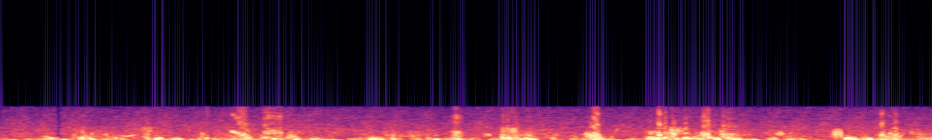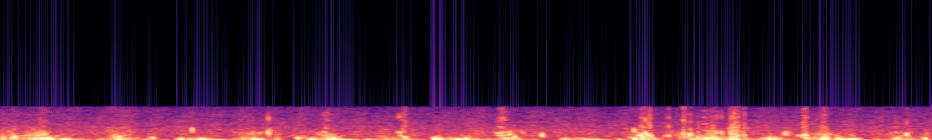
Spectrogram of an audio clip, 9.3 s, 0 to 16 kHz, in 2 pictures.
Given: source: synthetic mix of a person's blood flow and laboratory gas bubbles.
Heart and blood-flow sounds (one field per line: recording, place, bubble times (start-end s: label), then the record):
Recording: Doppler ultrasound of blood flow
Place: precordium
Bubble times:
0.36-0.77 s: bubbles
0.97-1.04 s: bubbles
1.14-1.51 s: bubbles
1.91-2.17 s: bubbles
2.25-2.32 s: bubbles
2.41-2.82 s: bubbles
2.90-3.09 s: bubbles
3.20-3.75 s: bubbles
3.84-3.93 s: bubbles
4.14-4.24 s: bubbles
4.29-4.97 s: bubbles
5.18-5.34 s: bubbles
5.39-5.46 s: bubbles
5.58-5.66 s: bubbles
5.82-6.08 s: bubbles
6.12-6.39 s: bubbles
6.63-6.72 s: bubbles
6.92-7.08 s: bubbles
7.12-7.41 s: bubbles
7.77-8.99 s: bubbles
9.12-9.32 s: bubbles
From the record:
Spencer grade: 3 (all of the cardiac periods contain showers or single bubble signals, but not dominating or overriding the cardiac motion signals)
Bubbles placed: anywhere in the cardiac cycle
